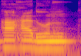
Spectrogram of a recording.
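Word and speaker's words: أَحَدْ: দাল দুই পেশ দুন আহাদুন কুফুয়ান আহাদুন এখানে দালের মধ্যে দুই জবর আছে যদি আমরা ওয়াকফ করি থেমে যাই তখন এখানে সাকিন হয়ে যাবে কলকলা করে শেষ করতে হবে পড়তে হবে ওয়ালাম ইয়াকুললাহু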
